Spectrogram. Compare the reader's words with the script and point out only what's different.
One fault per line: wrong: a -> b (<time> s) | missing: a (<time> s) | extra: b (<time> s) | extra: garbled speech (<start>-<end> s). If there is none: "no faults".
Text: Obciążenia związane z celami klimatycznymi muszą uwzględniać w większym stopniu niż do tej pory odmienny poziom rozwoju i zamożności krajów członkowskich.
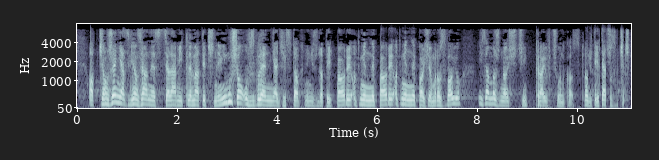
missing: większym (4.2 s)
extra: pory odmienny (6.0 s)
extra: garbled speech (10.1-11.0 s)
